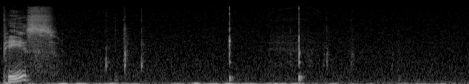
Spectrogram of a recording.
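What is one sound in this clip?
Short game blips sound as a dialogue box opens.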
